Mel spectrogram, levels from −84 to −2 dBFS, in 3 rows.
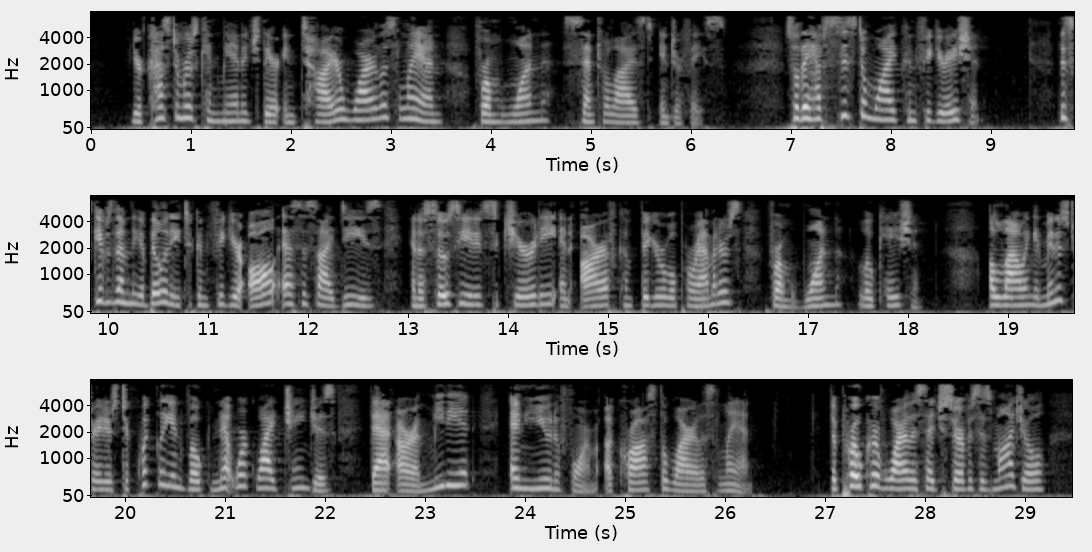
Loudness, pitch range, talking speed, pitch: -25 LUFS, 195-245 Hz, 120 wpm, 215 Hz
